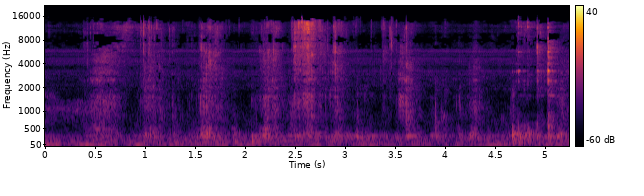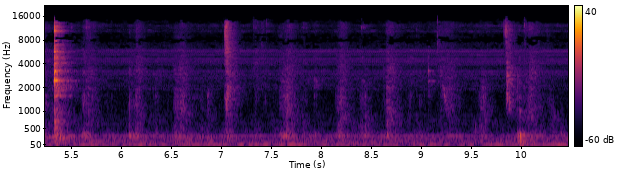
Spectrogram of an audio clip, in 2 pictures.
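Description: Papaya and tamarind pounded in a mortar for a spicy salad, steady repeated thuds and clacks of the pestle with scraping, close and fairly loud.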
